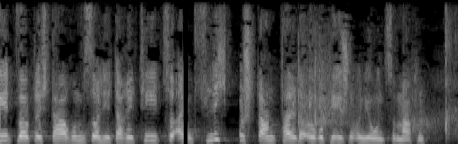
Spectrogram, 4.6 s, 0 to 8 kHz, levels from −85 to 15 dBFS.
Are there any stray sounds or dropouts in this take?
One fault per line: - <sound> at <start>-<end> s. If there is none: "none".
- dropout at 1.8-1.9 s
